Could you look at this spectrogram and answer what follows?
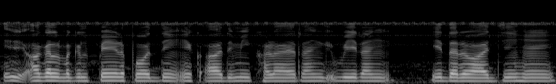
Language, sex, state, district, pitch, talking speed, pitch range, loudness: Hindi, male, Bihar, Jahanabad, 165 Hz, 120 wpm, 160-165 Hz, -29 LUFS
